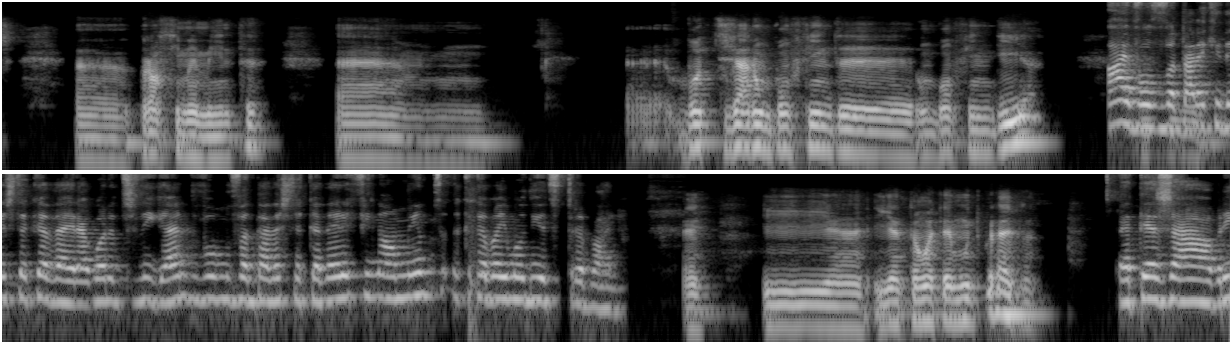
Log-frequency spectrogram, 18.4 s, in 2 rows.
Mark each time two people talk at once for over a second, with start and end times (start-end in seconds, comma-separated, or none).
none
